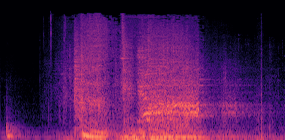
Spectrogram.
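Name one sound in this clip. A monster lets out a loud, harsh screeching shriek.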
